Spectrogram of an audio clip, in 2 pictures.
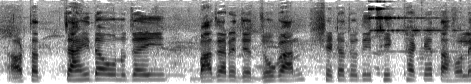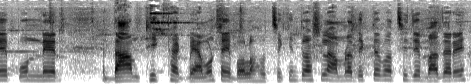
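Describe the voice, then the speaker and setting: Young man, field reporter, handheld mic outdoors, high-pitched, hesitant explaining, faint street noise. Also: a bit bright. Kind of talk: live news report. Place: outdoor city market. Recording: faint outdoor market ambience.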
